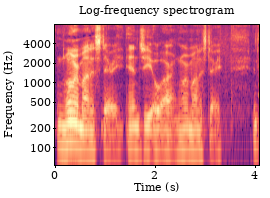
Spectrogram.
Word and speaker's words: Ngor: And it's probably from Ngor Monastery, N-G-O-R, pronounced Ngor, which comes from southern Tibet.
